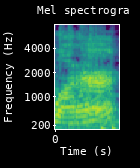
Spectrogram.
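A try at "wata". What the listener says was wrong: ER change to A. So you say ah.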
